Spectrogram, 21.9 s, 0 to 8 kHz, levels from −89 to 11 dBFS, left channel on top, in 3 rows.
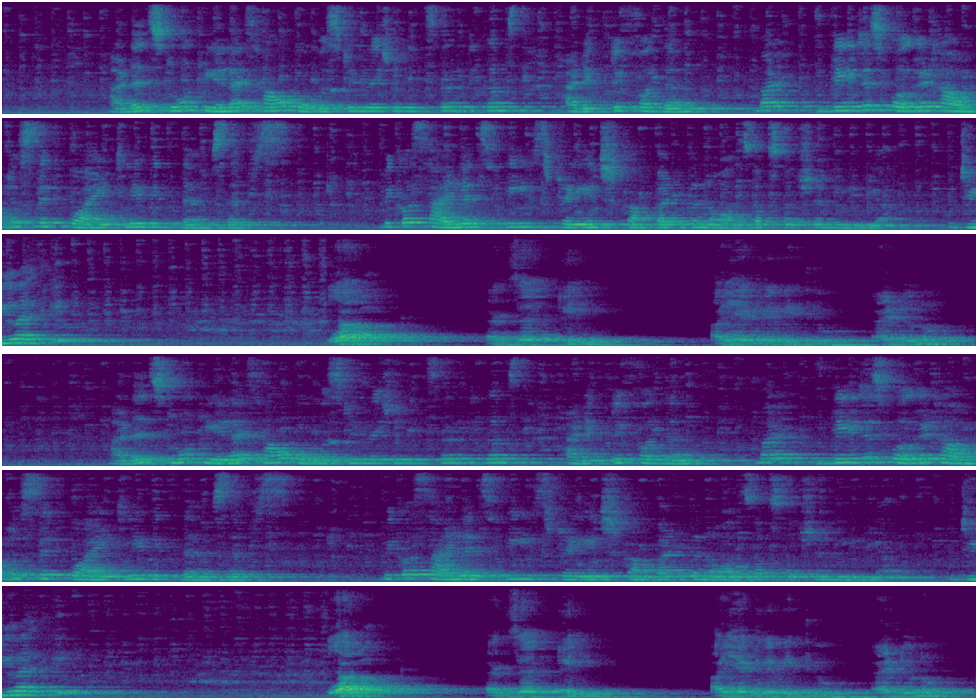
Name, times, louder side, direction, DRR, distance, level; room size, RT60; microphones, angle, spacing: voice 1, 0.0-5.2 5.6-9.4 9.7-9.8 10.1-14.0 14.4-15.3 16.0-17.1, left 1 dB, 50° left, 3 dB, 1.0 m, -30 dB
voice 2, 17.0-17.5 18.2-19.2 19.9-21.6, right 3 dB, 30° right, -1 dB, 1.5 m, -29 dB
10.5 x 3.7 x 5.7 m, 1.4 s
head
